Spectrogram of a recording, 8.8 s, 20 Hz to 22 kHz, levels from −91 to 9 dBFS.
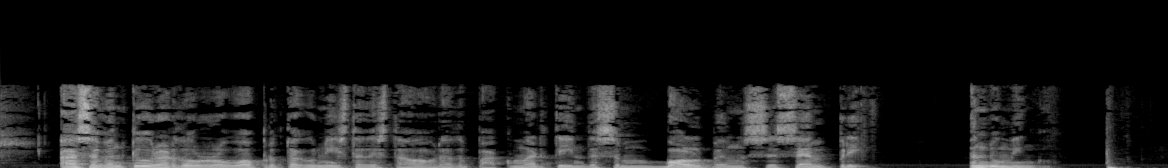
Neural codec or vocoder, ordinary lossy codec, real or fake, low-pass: none; MP3, 48 kbps; real; 10.8 kHz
